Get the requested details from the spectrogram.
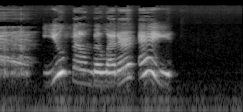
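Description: A toy's small speaker plays a cheerful recorded voice.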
